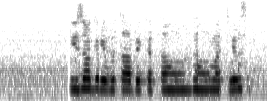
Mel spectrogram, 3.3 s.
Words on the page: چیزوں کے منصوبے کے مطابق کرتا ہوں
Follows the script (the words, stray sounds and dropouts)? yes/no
no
